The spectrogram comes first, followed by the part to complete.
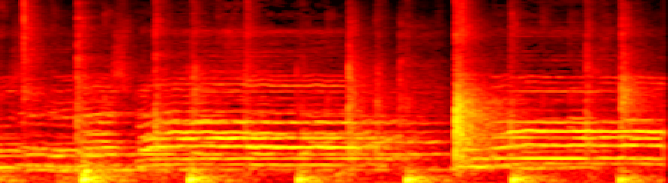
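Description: Three women's voices singing close a cappella harmony in held chords, over a steady low thump about every three-quarters of a second from a calabash played with the foot. Body-percussion slaps and claps, with one sharper slap about three seconds in.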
